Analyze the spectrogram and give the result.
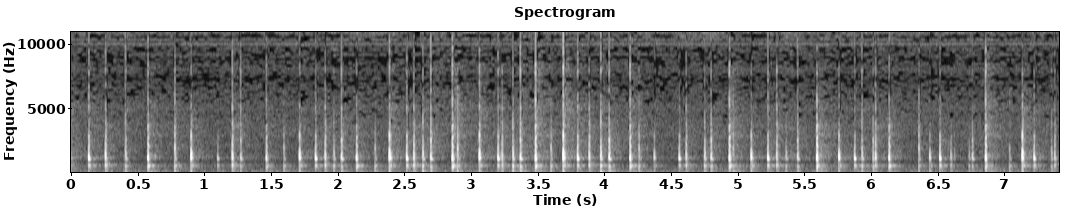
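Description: Long fingernails of both hands tap rapidly across a large, hollow corrugated cardboard shipping box, making about fifty quick, dry clicking taps over seven and a half seconds. Each tap is short with almost no ring, centered on a hollow mid-range knock with a faint low thump beneath, in a steady, busy rhythm.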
